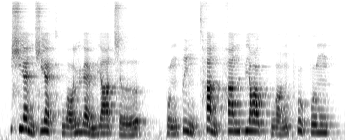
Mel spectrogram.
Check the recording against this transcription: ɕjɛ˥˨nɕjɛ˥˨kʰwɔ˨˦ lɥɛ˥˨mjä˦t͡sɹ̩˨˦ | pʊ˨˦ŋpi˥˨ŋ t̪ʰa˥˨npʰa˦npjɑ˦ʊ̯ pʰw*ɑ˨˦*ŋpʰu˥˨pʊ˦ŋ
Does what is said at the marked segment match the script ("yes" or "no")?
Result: yes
